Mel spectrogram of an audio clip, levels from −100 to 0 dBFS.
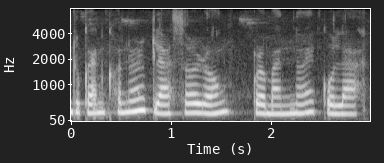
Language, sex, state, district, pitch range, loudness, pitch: Assamese, female, Assam, Sonitpur, 230-260 Hz, -13 LUFS, 245 Hz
